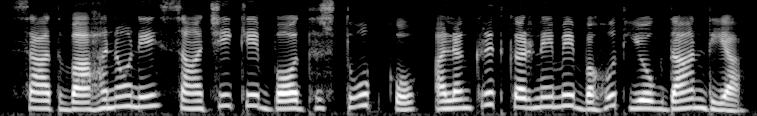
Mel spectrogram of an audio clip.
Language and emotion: Hindi, neutral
